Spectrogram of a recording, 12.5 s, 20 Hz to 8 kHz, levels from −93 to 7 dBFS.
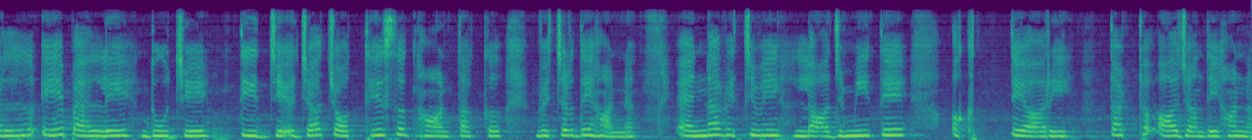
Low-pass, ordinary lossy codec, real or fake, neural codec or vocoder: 7.2 kHz; none; fake; vocoder, 24 kHz, 100 mel bands, Vocos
